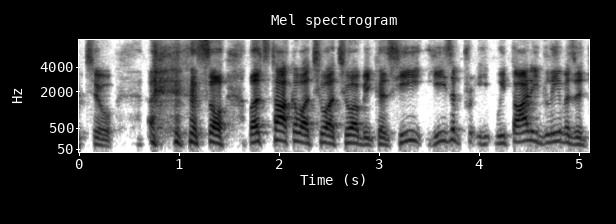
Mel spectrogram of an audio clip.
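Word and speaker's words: To'oTo'o: we're one for two so let's talk about tuatua because he he's a PR we thought he'd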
